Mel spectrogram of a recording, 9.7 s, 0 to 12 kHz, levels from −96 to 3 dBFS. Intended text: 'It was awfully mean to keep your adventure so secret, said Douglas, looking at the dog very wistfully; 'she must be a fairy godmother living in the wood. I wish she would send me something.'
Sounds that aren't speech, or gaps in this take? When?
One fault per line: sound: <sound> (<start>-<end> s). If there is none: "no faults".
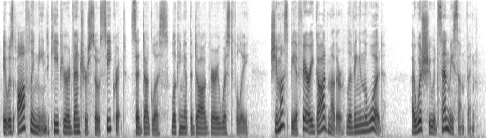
no faults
